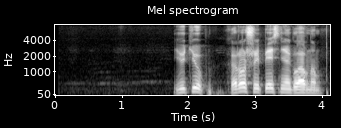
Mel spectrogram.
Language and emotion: Russian, neutral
